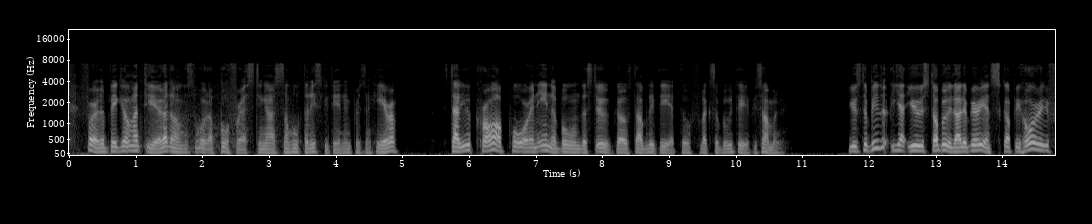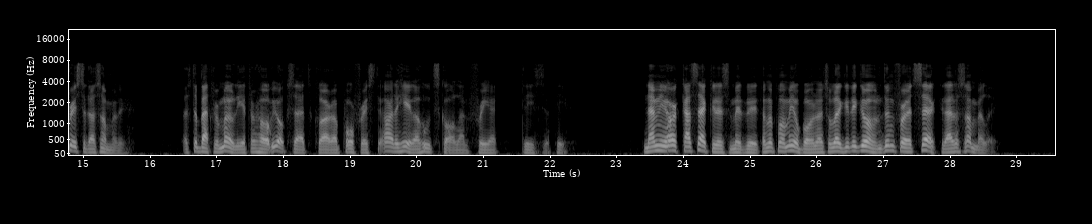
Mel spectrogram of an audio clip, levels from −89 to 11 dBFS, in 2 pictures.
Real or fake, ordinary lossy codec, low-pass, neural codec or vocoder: fake; none; 7.2 kHz; codec, 16 kHz in and 24 kHz out, 0.4 kbps, LongCat-Audio-Codec, two codebook decoder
